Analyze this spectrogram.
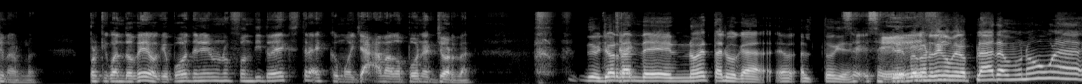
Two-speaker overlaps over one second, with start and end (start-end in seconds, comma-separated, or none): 8.4-9.8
